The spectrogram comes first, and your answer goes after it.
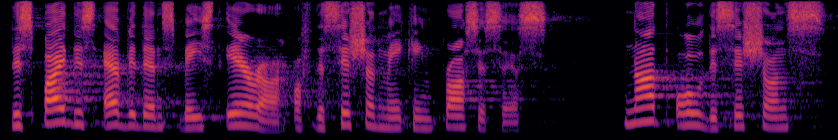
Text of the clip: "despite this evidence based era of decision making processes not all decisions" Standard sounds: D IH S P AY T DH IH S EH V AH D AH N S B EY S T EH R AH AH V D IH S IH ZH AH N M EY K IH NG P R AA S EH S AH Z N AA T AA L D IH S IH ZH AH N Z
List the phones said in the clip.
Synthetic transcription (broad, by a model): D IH S P AY T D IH S EH V AH D AH N S B EY S T EH R AH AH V D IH S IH SH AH N M EY K IH NG P R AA S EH S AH S N AA T AA L D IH S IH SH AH N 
